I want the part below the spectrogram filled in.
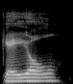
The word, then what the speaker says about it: Gayle: As Matt has said, my first name is Gayle. It is spelled G-A-Y-L-E.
